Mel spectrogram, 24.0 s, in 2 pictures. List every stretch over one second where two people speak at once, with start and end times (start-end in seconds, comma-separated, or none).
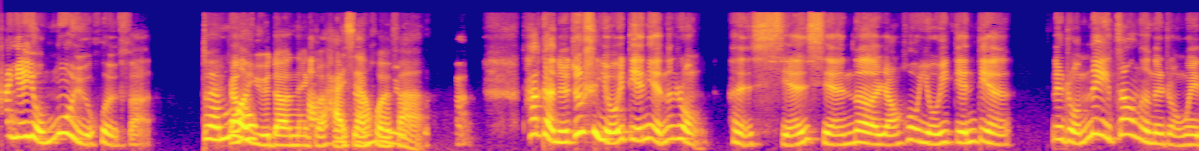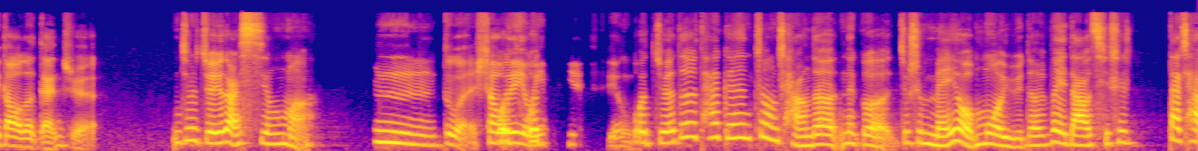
2.3-4.1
